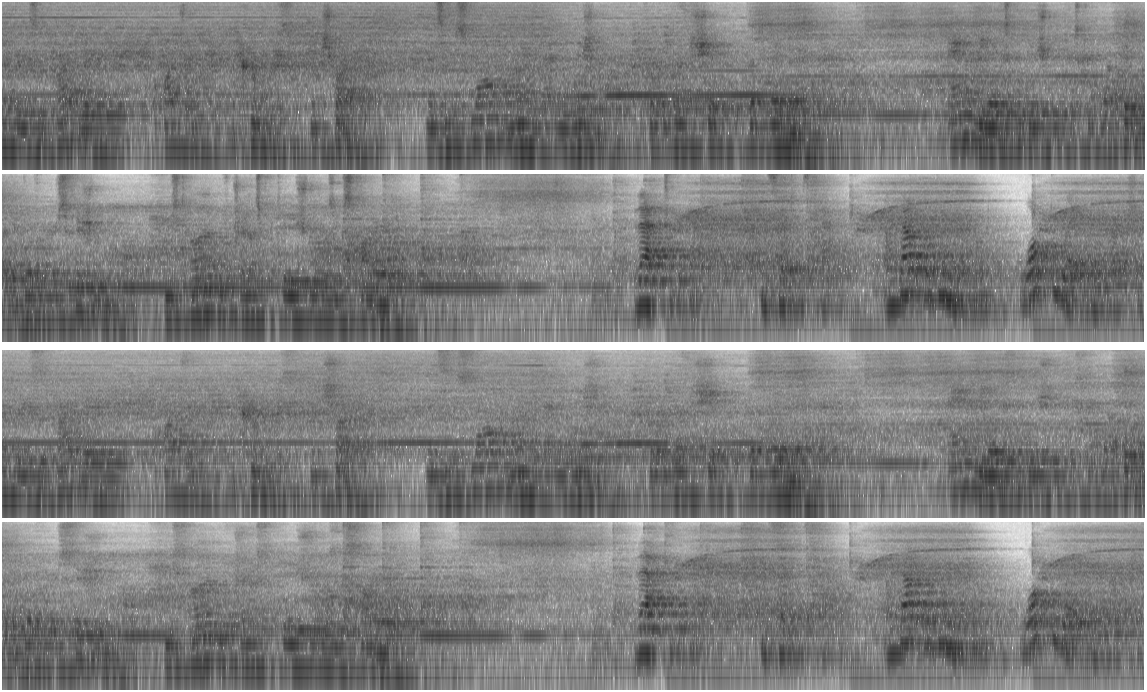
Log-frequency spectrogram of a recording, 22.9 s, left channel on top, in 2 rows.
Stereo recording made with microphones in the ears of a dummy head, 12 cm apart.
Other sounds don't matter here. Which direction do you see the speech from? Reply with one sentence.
In this clip you hear the speech on the left.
